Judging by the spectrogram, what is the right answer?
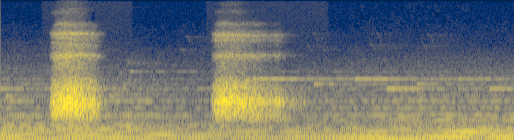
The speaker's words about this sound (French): Retiens un instant l'air et tu vas expirer en trois fois, cette fois-ci par la bouche.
